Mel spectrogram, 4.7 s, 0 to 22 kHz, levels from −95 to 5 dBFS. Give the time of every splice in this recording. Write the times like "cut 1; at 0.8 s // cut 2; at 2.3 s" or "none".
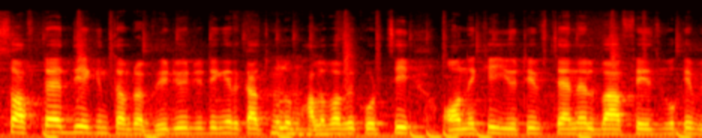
none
